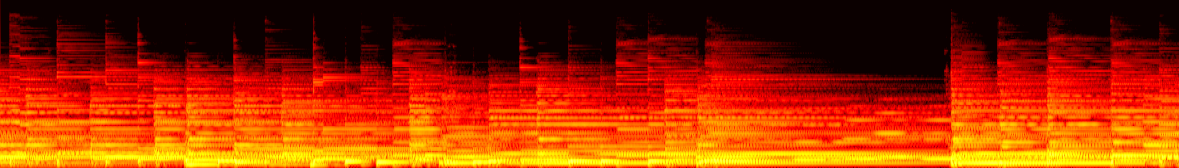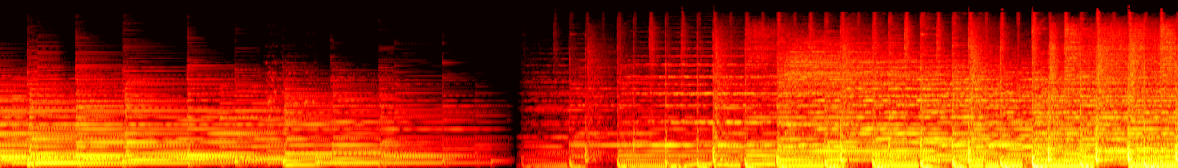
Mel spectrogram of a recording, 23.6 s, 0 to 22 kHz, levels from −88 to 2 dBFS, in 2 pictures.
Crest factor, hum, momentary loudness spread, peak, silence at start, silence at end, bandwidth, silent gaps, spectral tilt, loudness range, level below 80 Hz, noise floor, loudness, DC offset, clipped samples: 18 dB; none; 11 LU; 0 dBFS; 0 s; 0 s; 16.5 kHz; none; -6.5 dB/octave; 11 LU; -26 dBFS; -47 dBFS; -19 LUFS; under 0.1%; under 0.1%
